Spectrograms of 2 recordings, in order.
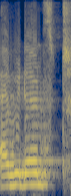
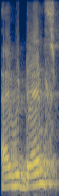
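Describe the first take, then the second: Both takes have the same delivery.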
